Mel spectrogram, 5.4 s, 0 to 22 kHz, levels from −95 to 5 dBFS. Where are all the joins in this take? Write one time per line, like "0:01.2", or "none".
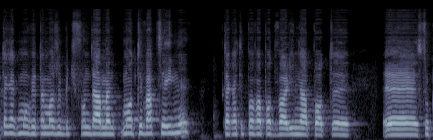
0:02.8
